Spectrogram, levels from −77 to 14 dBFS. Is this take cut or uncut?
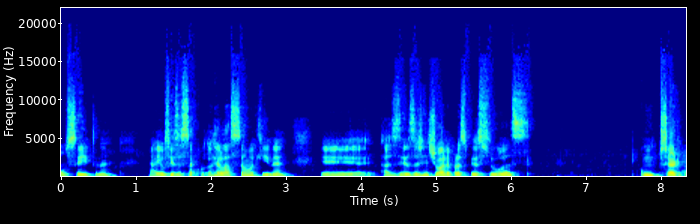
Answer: uncut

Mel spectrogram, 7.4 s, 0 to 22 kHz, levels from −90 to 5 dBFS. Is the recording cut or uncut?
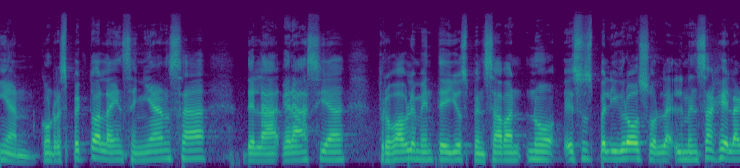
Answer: cut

